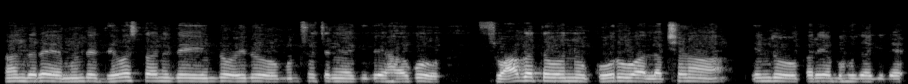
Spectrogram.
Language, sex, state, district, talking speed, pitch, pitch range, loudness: Kannada, male, Karnataka, Chamarajanagar, 100 wpm, 150 Hz, 140-155 Hz, -16 LUFS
